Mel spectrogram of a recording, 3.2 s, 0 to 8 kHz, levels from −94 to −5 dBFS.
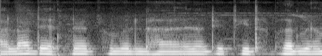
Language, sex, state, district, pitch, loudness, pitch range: Hindi, male, Delhi, New Delhi, 135 Hz, -17 LUFS, 130-140 Hz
